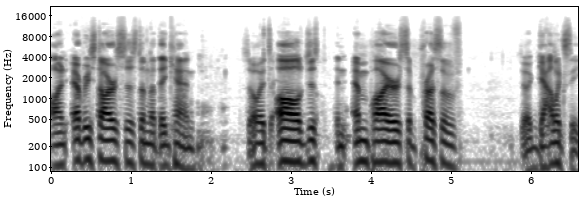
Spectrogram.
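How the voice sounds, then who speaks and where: A man with a plain, everyday voice, medium pitch and moderate pace. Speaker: podcast guest and Star Wars fan. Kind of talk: casual chat.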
